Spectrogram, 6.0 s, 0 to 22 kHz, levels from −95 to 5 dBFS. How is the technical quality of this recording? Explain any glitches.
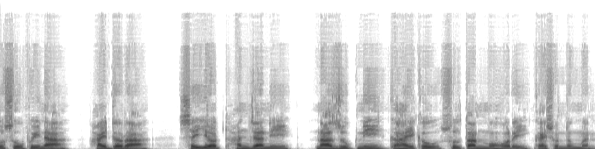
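The technical quality is poor. Codec damage is plainly audible throughout, and one brief smear occurs near the start.

Throughout the recording, the speech sounds rough and grainy. Tonal parts of the voice turn noisy instead of clean. The top end is still present, so the sound is not muffled. The likely cause is Opus compression in its music mode at a low bitrate, around 16 kbps. Short of bits, the encoder keeps each band's energy but fills the detail with noise or copied lower bands. That produces the grit.

At 1.11 s there is a pre-echo. A short hiss arrives just ahead of a sharp attack and blurs its onset. The codec spreads quantisation noise across a whole block. The attack sits late in that block, so noise scaled for the loud moment leaks into the quiet one before it. The hiss lasts about 18 ms.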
